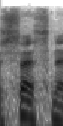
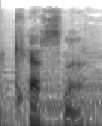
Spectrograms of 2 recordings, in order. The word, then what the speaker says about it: Cessna: Oh, it's pronounced Cessna. Thank you, Ham and Beans. Moving on. Oh. Yes, I know what a Cessna is, not a Kessna.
